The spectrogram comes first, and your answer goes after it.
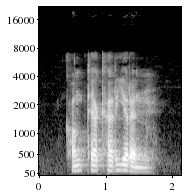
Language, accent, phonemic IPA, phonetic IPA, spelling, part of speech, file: German, Austria, /kɔntəʁkaˈʁiːʁən/, [kʰɔntʰɐkʰaˈʁiːɐ̯n], konterkarieren, verb, De-at-konterkarieren.ogg
- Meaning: to thwart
